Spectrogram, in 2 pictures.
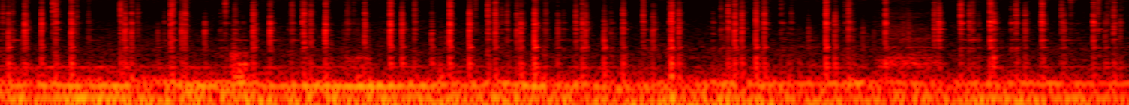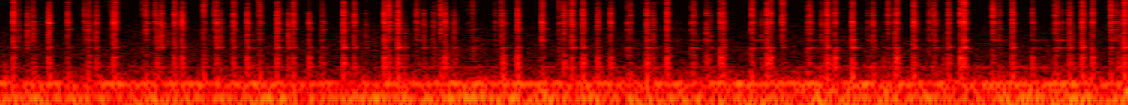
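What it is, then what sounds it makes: Metal candle jar lid tapped with nails. Long acrylic nails tap and scratch a round, embossed metal lid studded with small metal beads, sitting on a full candle jar. Quick, irregular clicks and ticks patter at about three to four per second, with short, bright metallic edges that die away almost at once. A steady low rumble sits underneath throughout.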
